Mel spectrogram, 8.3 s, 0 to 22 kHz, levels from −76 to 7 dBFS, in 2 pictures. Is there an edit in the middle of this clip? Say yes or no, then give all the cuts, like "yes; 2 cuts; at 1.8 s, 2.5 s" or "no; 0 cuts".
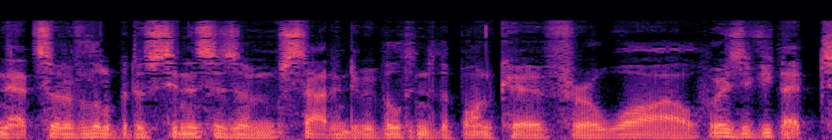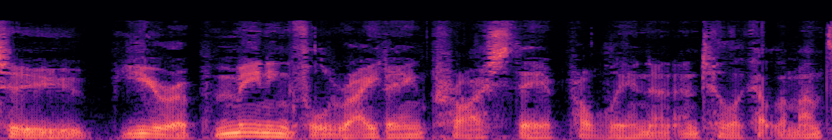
yes; 2 cuts; at 3.9 s, 6.1 s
